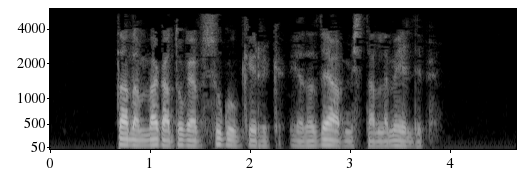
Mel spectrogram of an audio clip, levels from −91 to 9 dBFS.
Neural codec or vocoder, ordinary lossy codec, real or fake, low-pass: vocoder, 44.1 kHz, 128 mel bands every 512 samples, BigVGAN v2; MP3, 24 kbps; fake; 5.4 kHz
